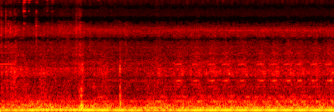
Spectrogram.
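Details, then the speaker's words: Chevrolet Suburban below zero degrees, cold-soaked after freezing days, weak battery on charge, full tank, oil pressure showing: dull slow labored cranking, uneven beat about two per second, not firing; slow cold crank, weak battery. "going she's not happy come on you got full tank just fire we got oil pressure oh this is so hard on the suburban"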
